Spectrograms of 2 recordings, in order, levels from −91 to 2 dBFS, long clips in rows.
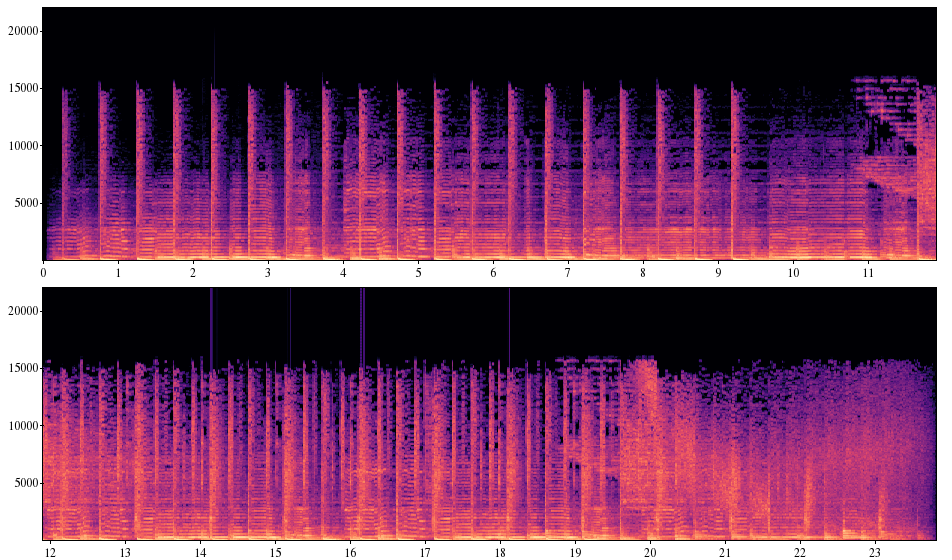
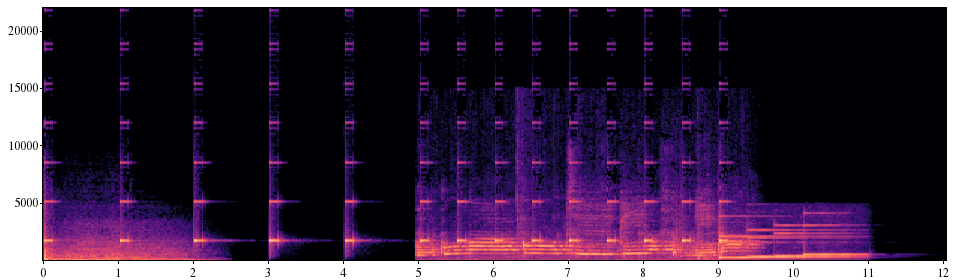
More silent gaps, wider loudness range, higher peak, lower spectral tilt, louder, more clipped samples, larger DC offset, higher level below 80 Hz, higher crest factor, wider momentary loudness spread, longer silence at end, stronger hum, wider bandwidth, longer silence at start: neither; about the same, 2 LU vs 4 LU; about the same, 0 dBFS vs 0 dBFS; about the same, -5 dB/octave vs -5 dB/octave; first, -12 LUFS vs -19 LUFS; neither; neither; first, -14 dBFS vs -36 dBFS; second, 10 dB vs 20 dB; second, 6 LU vs 11 LU; second, 0.15 s vs 1 s; neither; second, 16 kHz vs over 20 kHz; first, 0.15 s vs 0 s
